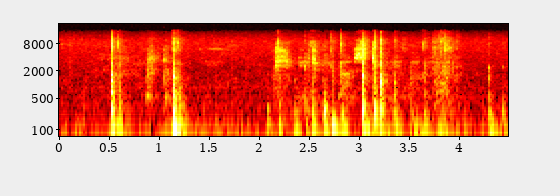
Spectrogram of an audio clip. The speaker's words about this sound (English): now I'm gonna type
